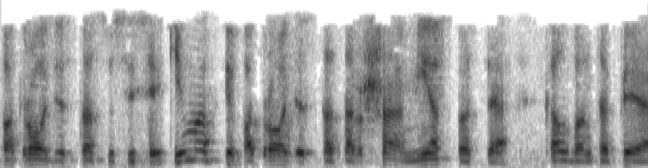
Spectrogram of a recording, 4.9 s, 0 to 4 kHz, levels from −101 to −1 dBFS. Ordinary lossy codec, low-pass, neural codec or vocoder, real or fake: MP3, 24 kbps; 3.6 kHz; codec, 24 kHz, 3.1 kbps, DualCodec; fake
